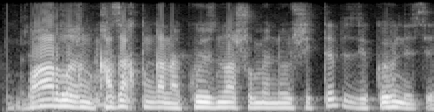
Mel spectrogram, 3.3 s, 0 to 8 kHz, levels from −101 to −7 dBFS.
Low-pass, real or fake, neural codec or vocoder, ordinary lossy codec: 7.2 kHz; real; none; none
